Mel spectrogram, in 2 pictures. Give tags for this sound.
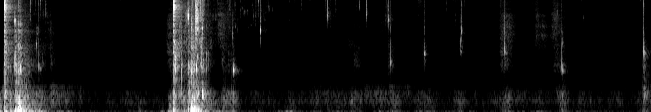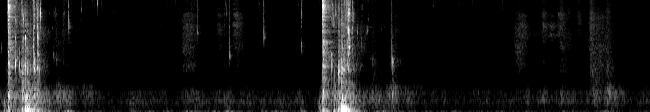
Button Click Drips field-recording Switch Valve Water

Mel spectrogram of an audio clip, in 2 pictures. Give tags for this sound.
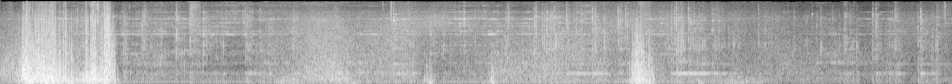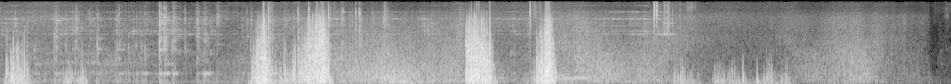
Audio Clase Tarea

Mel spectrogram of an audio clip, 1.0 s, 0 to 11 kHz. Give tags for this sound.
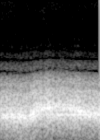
synth 440 a wave space image

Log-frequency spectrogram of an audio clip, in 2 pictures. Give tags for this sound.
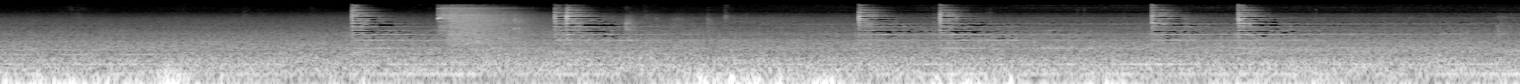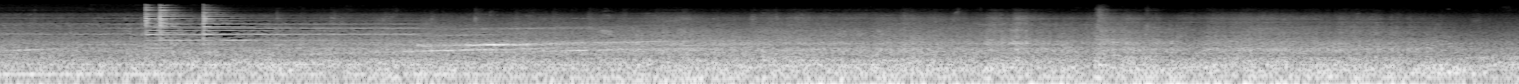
station dallas

